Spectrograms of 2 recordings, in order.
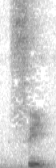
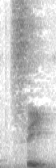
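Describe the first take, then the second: No difference in how they are said.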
